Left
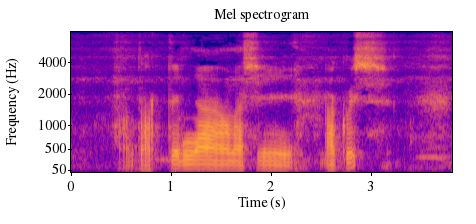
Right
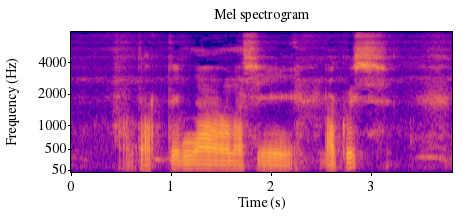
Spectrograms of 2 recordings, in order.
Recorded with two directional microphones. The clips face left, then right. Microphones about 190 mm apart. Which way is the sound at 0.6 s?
20° right (ahead or behind).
